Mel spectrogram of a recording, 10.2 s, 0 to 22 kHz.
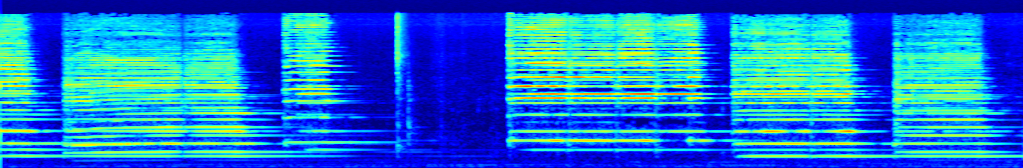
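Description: A $100 violin being tuned: open strings bowed two at a time in sustained double stops of a few seconds each, the out-of-tune strings being brought into fifths. There are short breaks between the strokes and a quiet pause of about a second and a half in the middle with a single click.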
